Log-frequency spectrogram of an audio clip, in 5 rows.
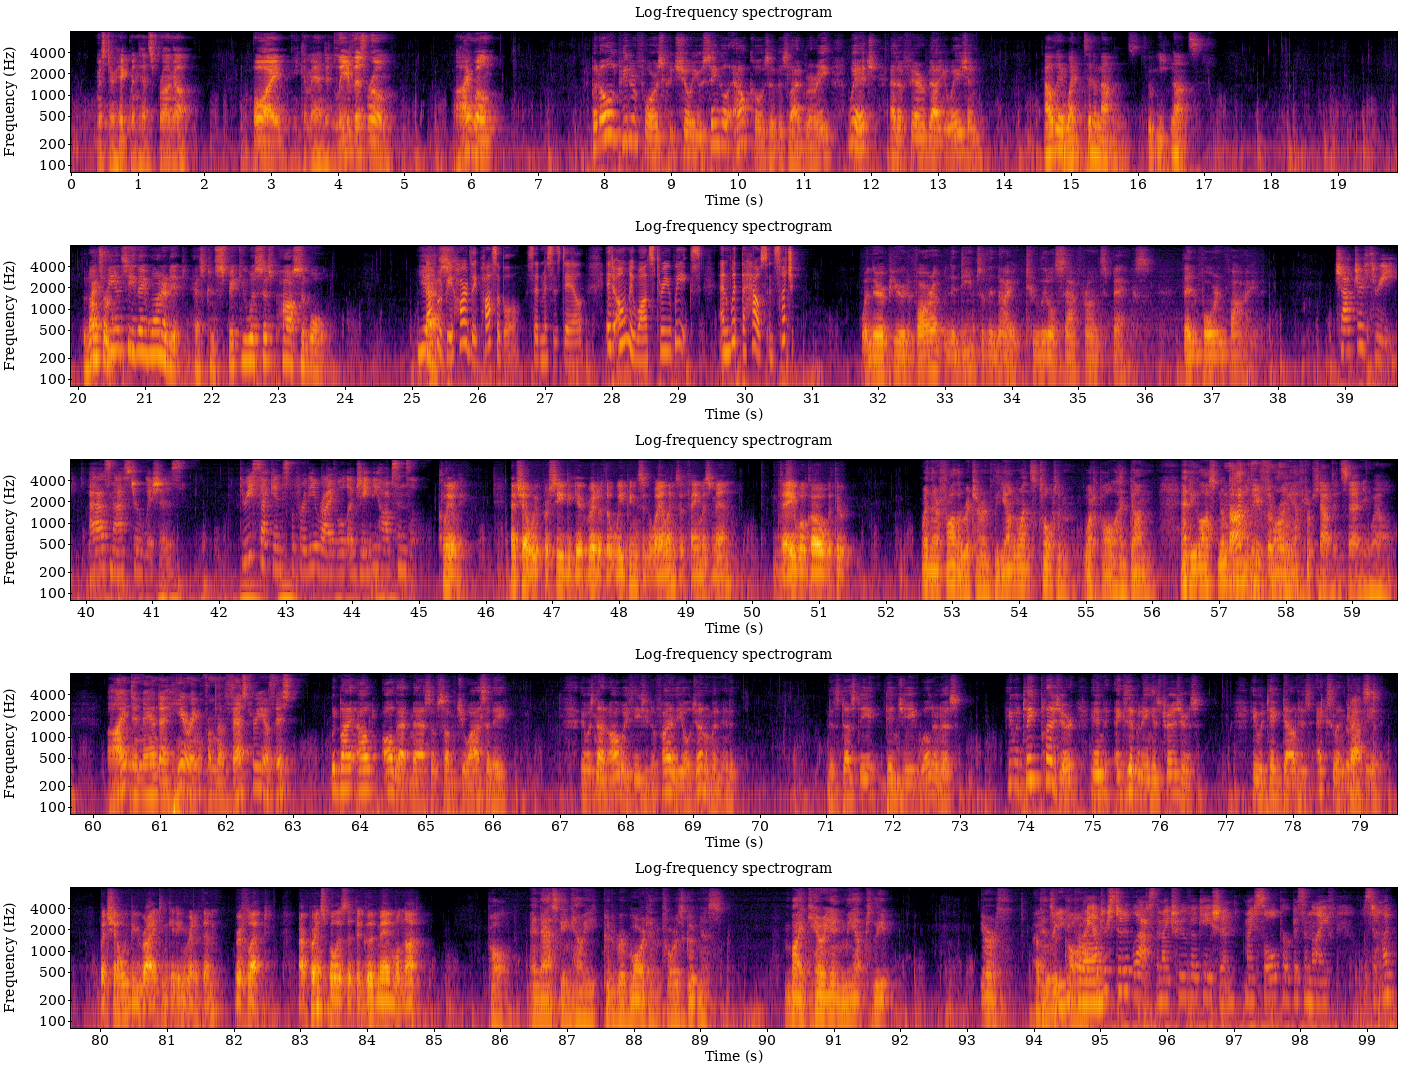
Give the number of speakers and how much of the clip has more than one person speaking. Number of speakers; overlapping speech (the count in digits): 9, about 4%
